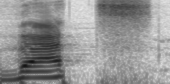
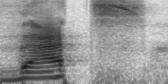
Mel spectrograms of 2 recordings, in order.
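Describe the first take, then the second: Both takes have the same delivery.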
